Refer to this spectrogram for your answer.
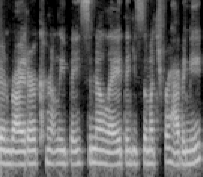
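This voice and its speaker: Music plays behind a woman as she talks. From Indonesia. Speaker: actor and writer. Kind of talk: panel discussion. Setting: video call webinar.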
